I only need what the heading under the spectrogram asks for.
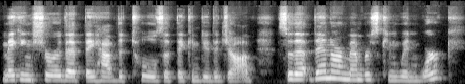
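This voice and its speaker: A woman's voice: mid-range voice, brisk. A woman guest on a construction podcast, with a commanding voice, speaking emphatically and laughing lightly between points. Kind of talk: podcast interview answers.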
